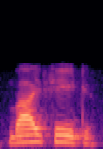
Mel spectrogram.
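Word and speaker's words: bifid: कुछ और वर्ड्स हैं जिन में आई का उच्चारण आई होता है जैसे बी आई एफ आई डी बाय फीड द्वखंडित दो भागों में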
